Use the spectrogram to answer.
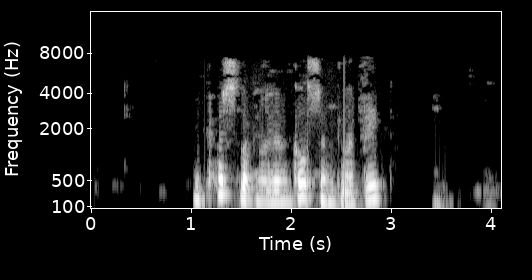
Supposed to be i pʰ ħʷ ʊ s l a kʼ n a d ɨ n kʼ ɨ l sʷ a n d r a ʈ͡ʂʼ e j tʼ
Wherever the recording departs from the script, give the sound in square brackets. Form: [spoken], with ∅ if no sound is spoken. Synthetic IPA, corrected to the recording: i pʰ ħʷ ʊ s l a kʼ n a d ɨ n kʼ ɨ l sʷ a n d [l] a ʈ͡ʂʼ e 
